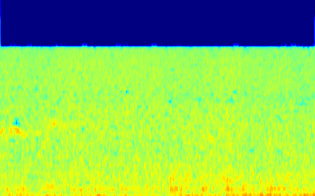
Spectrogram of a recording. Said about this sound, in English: I have never seen water like this, just the force of it as it comes down and hits the standing water. It's really, words fail me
